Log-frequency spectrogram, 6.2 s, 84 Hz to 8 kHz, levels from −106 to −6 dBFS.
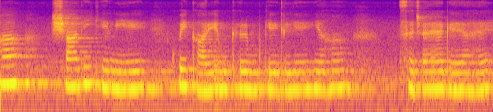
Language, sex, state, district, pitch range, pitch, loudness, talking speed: Hindi, female, Uttar Pradesh, Jalaun, 215-240 Hz, 220 Hz, -15 LUFS, 115 wpm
